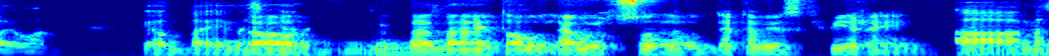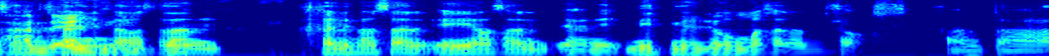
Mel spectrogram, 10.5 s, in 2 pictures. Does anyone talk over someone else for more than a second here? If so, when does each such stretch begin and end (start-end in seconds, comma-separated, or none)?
4.8-6.3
